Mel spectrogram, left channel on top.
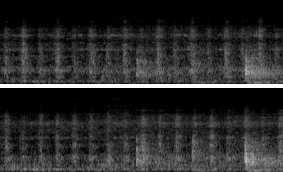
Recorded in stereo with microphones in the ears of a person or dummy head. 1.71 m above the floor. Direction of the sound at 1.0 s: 40° right (ahead or behind).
